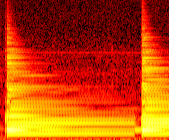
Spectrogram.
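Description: A single low E guitar string is plucked and rings out steadily with rich harmonics, then is plucked again near the end, with no talking.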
